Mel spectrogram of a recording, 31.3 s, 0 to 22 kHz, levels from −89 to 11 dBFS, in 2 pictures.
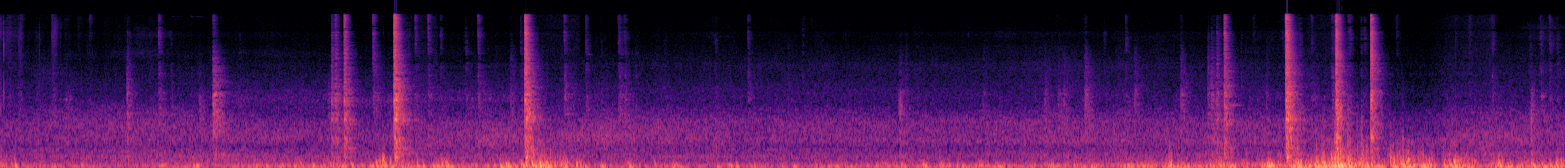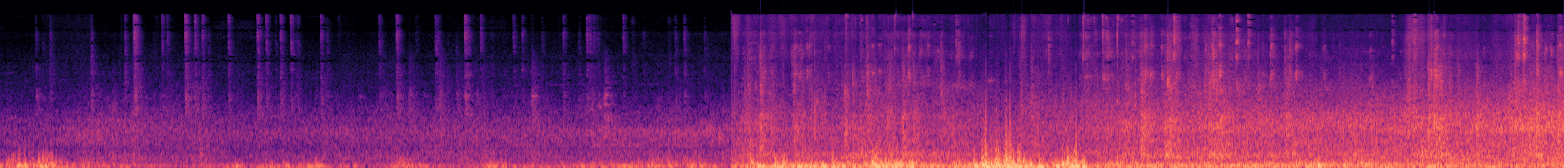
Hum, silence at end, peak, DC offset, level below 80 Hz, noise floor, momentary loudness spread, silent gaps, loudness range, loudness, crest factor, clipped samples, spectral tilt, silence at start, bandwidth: none; 0 s; 0 dBFS; under 0.1%; -16 dBFS; -33 dBFS; 22 LU; none; 21 LU; -15 LUFS; 14 dB; 0.6%; -5.5 dB/octave; 0 s; 16 kHz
